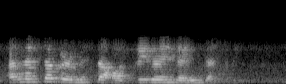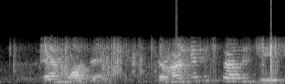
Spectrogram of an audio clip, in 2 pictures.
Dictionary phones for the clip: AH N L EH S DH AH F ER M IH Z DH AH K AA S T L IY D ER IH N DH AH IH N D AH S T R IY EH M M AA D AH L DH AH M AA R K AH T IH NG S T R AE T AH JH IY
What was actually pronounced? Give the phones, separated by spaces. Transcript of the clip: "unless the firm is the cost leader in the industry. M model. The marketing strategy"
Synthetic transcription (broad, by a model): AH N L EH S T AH P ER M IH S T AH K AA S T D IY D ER IH N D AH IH N D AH S T R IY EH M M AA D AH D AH M AA R K AH T IH NG S T R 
